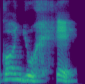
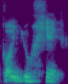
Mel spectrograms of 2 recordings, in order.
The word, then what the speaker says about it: cónyuge: noción como abogados verdad primero la pronunciación cónyuge porque no lleva u entonces suena fuerte como si hubiera una jota verad cónyuge significa para determinados estados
